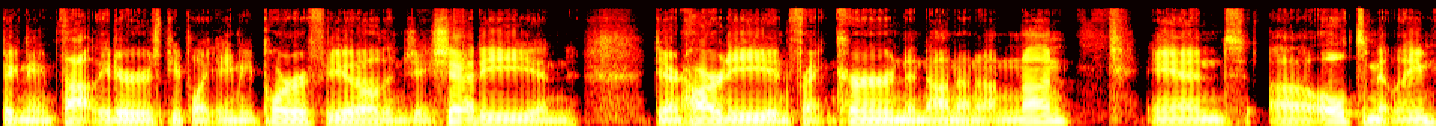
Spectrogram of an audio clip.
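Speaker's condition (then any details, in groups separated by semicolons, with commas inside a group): No condition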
